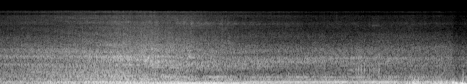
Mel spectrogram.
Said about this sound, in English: I've got to pause here for a few minutes while we have traffic that passes by.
